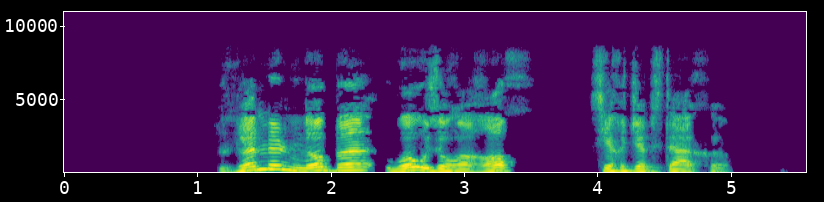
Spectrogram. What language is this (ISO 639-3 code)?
kbd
